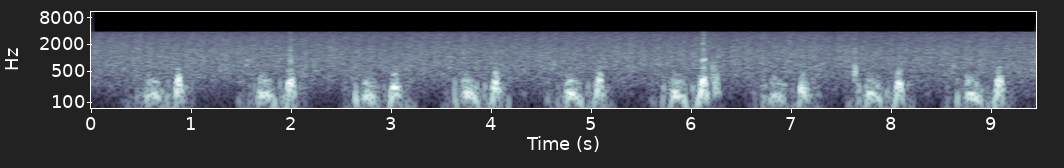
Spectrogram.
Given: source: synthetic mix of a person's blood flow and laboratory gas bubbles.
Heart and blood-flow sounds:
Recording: Doppler ultrasound of blood flow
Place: precordium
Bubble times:
6.18-6.29 s: bubbles
7.60-7.67 s: bubbles
From the record:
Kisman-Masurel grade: 122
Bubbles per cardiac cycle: 1 to 2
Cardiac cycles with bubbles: 10 to 50%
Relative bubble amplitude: moderate (0.250 to 0.450)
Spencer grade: 2 (many but less than half of the cardiac periods contain bubble signals, singularly or in groups)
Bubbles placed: only in the low amplitude regions of the cardiac cycle

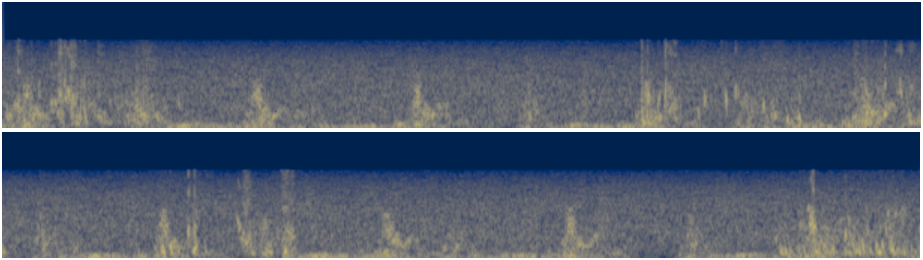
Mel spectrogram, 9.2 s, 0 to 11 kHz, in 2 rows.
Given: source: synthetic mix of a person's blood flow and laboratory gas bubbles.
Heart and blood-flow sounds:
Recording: Doppler ultrasound of blood flow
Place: precordium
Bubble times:
0.00-0.92 s: bubbles
3.13-3.41 s: bubbles
3.46-3.55 s: bubbles
3.58-3.71 s: bubbles
3.78-4.11 s: bubbles
4.20-4.65 s: bubbles
4.93-4.99 s: bubbles
5.35-5.65 s: bubbles
5.75-6.11 s: bubbles
8.44-9.19 s: bubbles
From the record:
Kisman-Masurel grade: 333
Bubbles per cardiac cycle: rolling drumbeat, 9 or more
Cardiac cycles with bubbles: 50 to 99%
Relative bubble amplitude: loud (0.450 to 0.775)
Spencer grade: 3 (all of the cardiac periods contain showers or single bubble signals, but not dominating or overriding the cardiac motion signals)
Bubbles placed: anywhere in the cardiac cycle

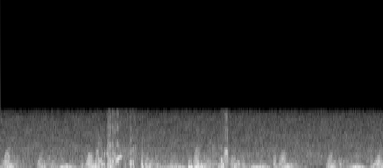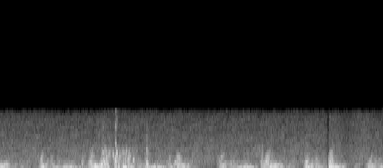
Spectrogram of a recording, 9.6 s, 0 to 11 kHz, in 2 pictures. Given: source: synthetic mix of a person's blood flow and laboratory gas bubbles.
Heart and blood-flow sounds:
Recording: Doppler ultrasound of blood flow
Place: precordium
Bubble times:
1.07-1.86 s: bubbles
2.32-2.88 s: bubbles
2.95-3.02 s: bubbles
5.99-6.50 s: bubbles
6.60-6.68 s: bubbles
From the record:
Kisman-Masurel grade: 223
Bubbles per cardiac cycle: several, 3 to 8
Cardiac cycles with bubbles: 10 to 50%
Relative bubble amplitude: loud (0.450 to 0.775)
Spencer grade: 2 (many but less than half of the cardiac periods contain bubble signals, singularly or in groups)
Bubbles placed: anywhere in the cardiac cycle

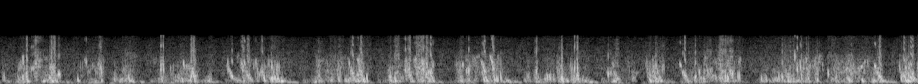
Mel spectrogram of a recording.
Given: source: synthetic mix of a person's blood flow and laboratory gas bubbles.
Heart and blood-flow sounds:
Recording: Doppler ultrasound of blood flow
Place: precordium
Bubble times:
0.01-0.09 s: bubbles
0.14-0.64 s: bubbles
0.74-1.05 s: bubbles
1.11-1.40 s: bubbles
1.49-2.00 s: bubbles
2.07-2.14 s: bubbles
2.24-2.86 s: bubbles
3.15-3.71 s: bubbles
3.86-4.36 s: bubbles
4.54-5.06 s: bubbles
5.22-5.92 s: bubbles
6.05-6.39 s: bubbles
6.45-6.67 s: bubbles
6.76-7.43 s: bubbles
7.58-8.88 s: bubbles
8.97-9.19 s: bubbles
From the record:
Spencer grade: 3 (all of the cardiac periods contain showers or single bubble signals, but not dominating or overriding the cardiac motion signals)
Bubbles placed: anywhere in the cardiac cycle

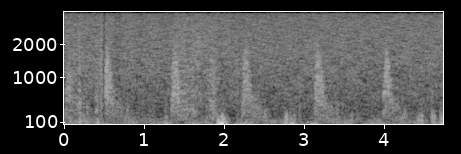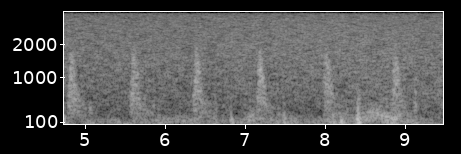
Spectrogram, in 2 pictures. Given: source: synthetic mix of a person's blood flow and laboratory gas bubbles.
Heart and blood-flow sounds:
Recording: Doppler ultrasound of blood flow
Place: subclavian vein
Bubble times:
no bubbles
From the record:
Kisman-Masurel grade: 000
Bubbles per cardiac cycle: 0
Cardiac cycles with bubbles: 0%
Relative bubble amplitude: no bubbles discernible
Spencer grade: 0 (complete lack of bubble signals)

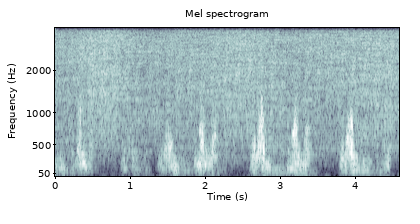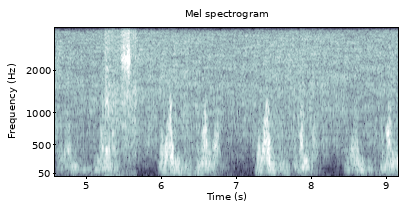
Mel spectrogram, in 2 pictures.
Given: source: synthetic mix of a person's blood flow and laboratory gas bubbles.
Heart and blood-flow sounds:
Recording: Doppler ultrasound of blood flow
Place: precordium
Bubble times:
5.14-5.68 s: bubbles
From the record:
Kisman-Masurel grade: 112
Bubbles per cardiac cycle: 1 to 2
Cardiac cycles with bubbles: 1 to 10%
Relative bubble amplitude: moderate (0.250 to 0.450)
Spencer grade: 1 (occasional bubble signal discernible with the cardiac motion signal, with majority of cardiac periods free of bubbles)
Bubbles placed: anywhere in the cardiac cycle

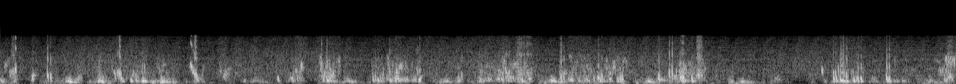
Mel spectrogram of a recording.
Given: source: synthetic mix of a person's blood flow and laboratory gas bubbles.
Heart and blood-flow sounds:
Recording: Doppler ultrasound of blood flow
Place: precordium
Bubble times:
0.03-0.20 s: bubbles
0.30-0.39 s: bubbles
0.43-0.55 s: bubbles
0.75-0.84 s: bubbles
1.10-1.81 s: bubbles
1.88-2.06 s: bubbles
2.18-2.31 s: bubbles
2.74-2.83 s: bubbles
2.89-3.06 s: bubbles
3.16-3.42 s: bubbles
3.70-4.25 s: bubbles
4.56-4.65 s: bubbles
4.78-5.35 s: bubbles
5.58-6.28 s: bubbles
6.56-7.08 s: bubbles
8.20-8.27 s: bubbles
8.29-8.67 s: bubbles
8.84-9.09 s: bubbles
9.33-9.57 s: bubbles
From the record:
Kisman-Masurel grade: 243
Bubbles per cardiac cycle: several, 3 to 8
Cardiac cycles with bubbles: 100%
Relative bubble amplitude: loud (0.450 to 0.775)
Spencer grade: 3 (all of the cardiac periods contain showers or single bubble signals, but not dominating or overriding the cardiac motion signals)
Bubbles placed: only in the low amplitude regions of the cardiac cycle

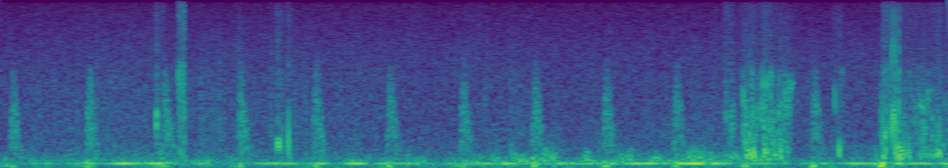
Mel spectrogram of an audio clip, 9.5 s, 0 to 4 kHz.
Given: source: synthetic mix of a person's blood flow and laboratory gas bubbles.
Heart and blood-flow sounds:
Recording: Doppler ultrasound of blood flow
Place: subclavian vein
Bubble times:
1.53-1.65 s: bubbles
1.77-1.87 s: bubbles
2.74-2.94 s: bubbles
7.23-7.94 s: bubbles
8.32-8.44 s: bubbles
8.83-9.46 s: bubbles
From the record:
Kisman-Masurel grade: 223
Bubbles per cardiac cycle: several, 3 to 8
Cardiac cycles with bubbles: 10 to 50%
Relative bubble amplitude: loud (0.450 to 0.775)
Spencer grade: 2 (many but less than half of the cardiac periods contain bubble signals, singularly or in groups)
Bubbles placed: anywhere in the cardiac cycle

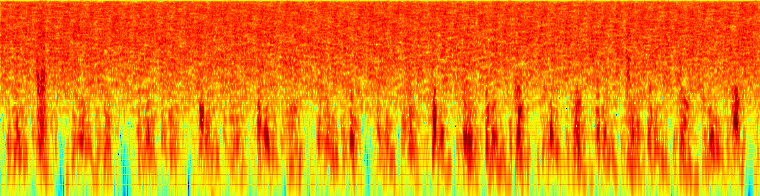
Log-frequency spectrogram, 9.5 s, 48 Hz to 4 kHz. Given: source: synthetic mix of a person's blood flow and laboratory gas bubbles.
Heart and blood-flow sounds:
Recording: Doppler ultrasound of blood flow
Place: precordium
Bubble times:
0.43-0.72 s: bubbles
From the record:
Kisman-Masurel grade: 113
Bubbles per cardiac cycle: 1 to 2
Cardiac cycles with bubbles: 1 to 10%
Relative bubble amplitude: loud (0.450 to 0.775)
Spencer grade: 1 (occasional bubble signal discernible with the cardiac motion signal, with majority of cardiac periods free of bubbles)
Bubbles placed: only in the low amplitude regions of the cardiac cycle

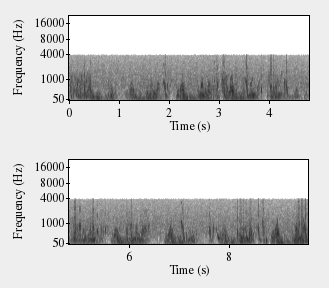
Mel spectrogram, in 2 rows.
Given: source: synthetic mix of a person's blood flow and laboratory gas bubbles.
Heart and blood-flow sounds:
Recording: Doppler ultrasound of blood flow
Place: precordium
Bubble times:
0.00-0.46 s: bubbles
1.39-1.62 s: bubbles
1.82-2.08 s: bubbles
2.62-3.19 s: bubbles
3.30-3.69 s: bubbles
3.79-3.88 s: bubbles
3.95-4.41 s: bubbles
4.83-5.57 s: bubbles
5.90-6.11 s: bubbles
6.27-6.42 s: bubbles
7.01-7.17 s: bubbles
7.56-7.84 s: bubbles
8.13-8.79 s: bubbles
9.25-9.59 s: bubbles
From the record:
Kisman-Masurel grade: 242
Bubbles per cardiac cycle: several, 3 to 8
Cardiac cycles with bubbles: 100%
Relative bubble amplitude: moderate (0.250 to 0.450)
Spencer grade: 3 (all of the cardiac periods contain showers or single bubble signals, but not dominating or overriding the cardiac motion signals)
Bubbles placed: only in the low amplitude regions of the cardiac cycle

